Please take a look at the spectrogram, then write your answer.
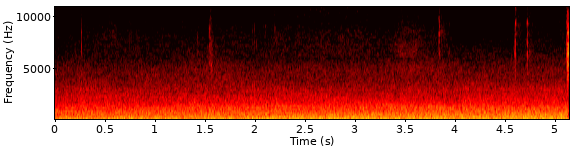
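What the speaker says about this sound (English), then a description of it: "طائرة تيجاس الآن تستعد للإقلاع لقيام بعروضها الجوية الآن." A HAL Tejas fighter jet holds short of the runway at the 2016 Bahrain Air Show, readying for takeoff. Its engine gives a steady, loud broadband roar that stays even throughout, with no voices.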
